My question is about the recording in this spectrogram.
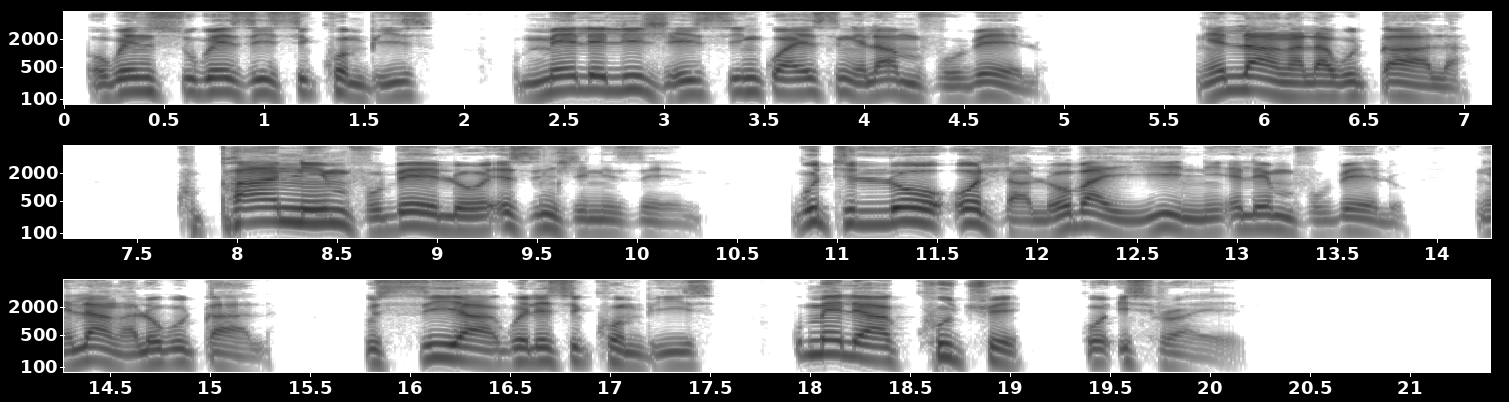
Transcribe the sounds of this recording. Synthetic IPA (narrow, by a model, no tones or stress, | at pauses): ɔ̰ɣwent͡sʼuɣuezijisikʰombʱisḁ | ɣumɛlɛliɮɛisiŋkʼwaesiŋɛlaɱvuβɛːlɔ | ŋɛlaŋalaɣuǃaːla | kʰupʰaniːɱvuβɛlɔezind͡ɮʱinizeːnu | ɣutʰilɔʔːɮalɔβajiniɛleɱvuβɛlɔ | ŋɛlaŋaloɣuǃaːla | ɣusijaɣwɛlesikʰombʱisḁ | ɣumɛlɛakʰut͡ʃʼwɛ | ɣoʔisra̰jḛːli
